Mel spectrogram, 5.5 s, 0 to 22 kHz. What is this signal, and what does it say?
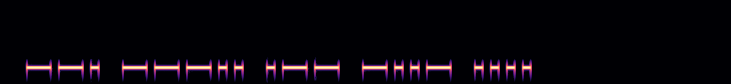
Morse code, heard as a keyed tone, about 20 wpm, 700 Hz. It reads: G8WXH
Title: DXCC-100 Call Signs - 5 Characters - Repeated 2x - 20wpm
